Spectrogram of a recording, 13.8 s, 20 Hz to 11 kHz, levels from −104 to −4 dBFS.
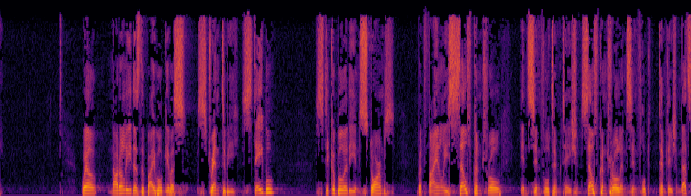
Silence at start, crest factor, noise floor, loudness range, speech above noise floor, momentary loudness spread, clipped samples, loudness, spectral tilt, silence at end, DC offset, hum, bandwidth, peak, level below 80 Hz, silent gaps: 1.65 s; 20 dB; -82 dBFS; 2 LU; 46 dB; 10 LU; under 0.1%; -37 LUFS; -4 dB/octave; 0 s; under 0.1%; none; 11 kHz; -18 dBFS; -82 dBFS; none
